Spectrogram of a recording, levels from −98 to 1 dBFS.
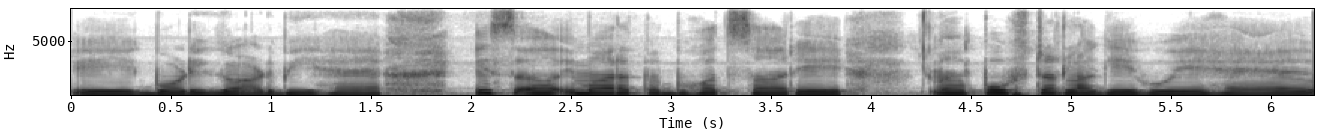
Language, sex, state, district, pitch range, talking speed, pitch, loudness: Hindi, female, Uttar Pradesh, Lalitpur, 215-235 Hz, 125 wpm, 225 Hz, -14 LUFS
